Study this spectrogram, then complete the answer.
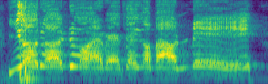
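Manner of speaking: high-pitched imitation of a screaming housewife; hammed-up shriek at the top of the voice; mock screaming. Imitating Uber arguing on the show, mock screaming. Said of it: "Uber screaming to the top of her lungs".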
